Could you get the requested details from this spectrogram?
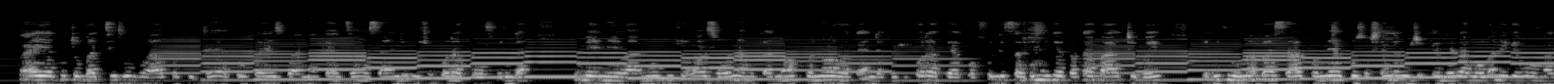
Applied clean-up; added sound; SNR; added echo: classical method WPE with log-MMSE.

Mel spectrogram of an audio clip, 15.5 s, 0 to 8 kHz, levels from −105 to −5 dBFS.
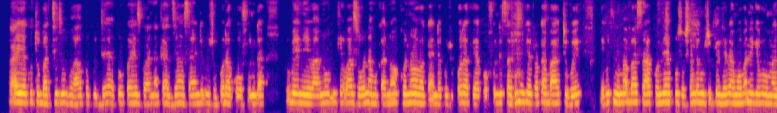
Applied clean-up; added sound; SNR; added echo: none; none; none; none.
